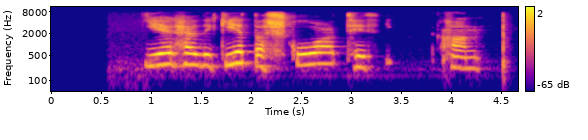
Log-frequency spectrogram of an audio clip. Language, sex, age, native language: Icelandic, female, 9, Icelandic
